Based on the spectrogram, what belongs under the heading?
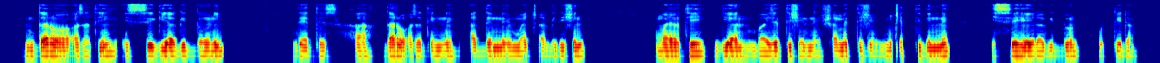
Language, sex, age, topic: Gamo, male, 18-24, government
